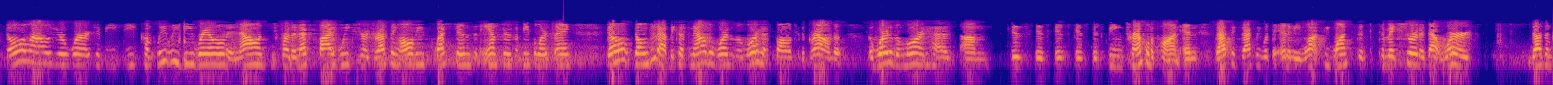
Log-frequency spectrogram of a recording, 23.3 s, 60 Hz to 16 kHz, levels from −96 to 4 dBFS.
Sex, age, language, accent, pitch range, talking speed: female, 40-59, English, American, 205-270 Hz, 195 wpm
